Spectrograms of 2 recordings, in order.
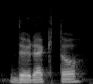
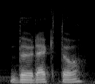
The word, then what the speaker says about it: directo: That dir is a thing in English that really carries over, and people think they're saying directo, directo. And they're not saying directo, they're saying directo, directo.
